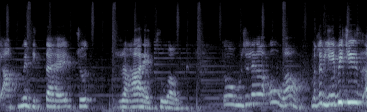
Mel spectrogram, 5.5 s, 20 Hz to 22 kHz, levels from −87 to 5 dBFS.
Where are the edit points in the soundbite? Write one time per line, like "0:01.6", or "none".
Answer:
0:04.6

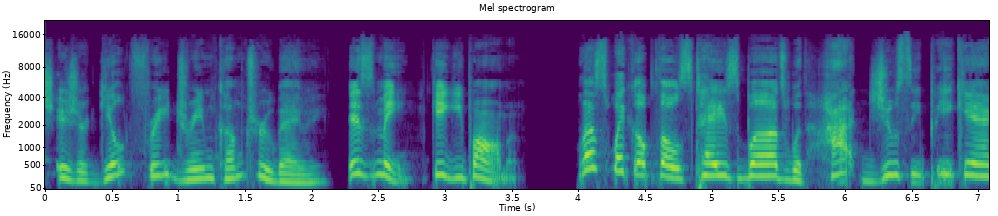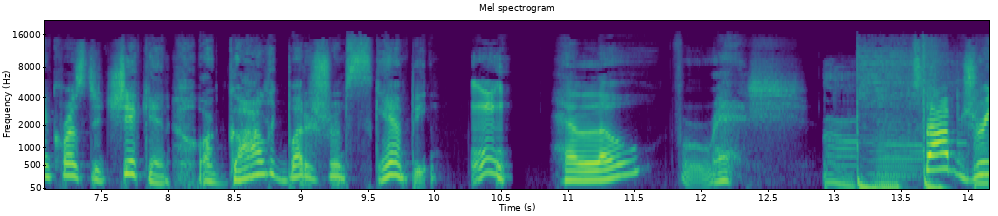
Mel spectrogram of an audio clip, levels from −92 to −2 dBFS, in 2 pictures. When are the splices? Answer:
none

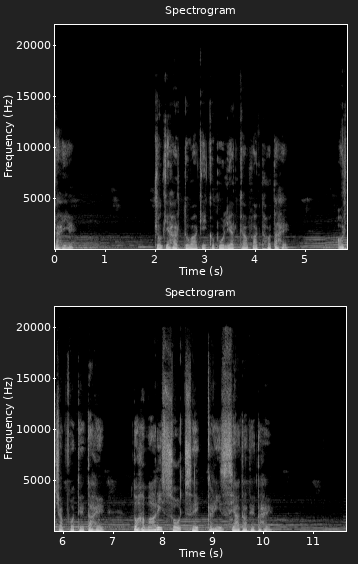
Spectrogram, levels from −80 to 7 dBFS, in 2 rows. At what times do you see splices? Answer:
0:10.1

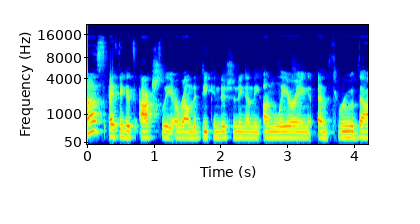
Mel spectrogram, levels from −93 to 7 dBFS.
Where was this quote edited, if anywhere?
none

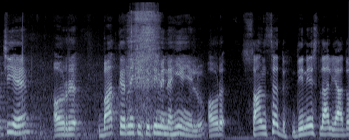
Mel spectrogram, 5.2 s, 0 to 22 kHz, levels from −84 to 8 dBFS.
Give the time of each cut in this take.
0:03.0

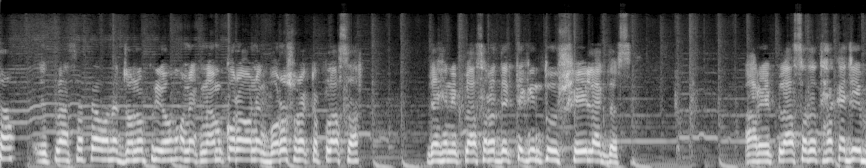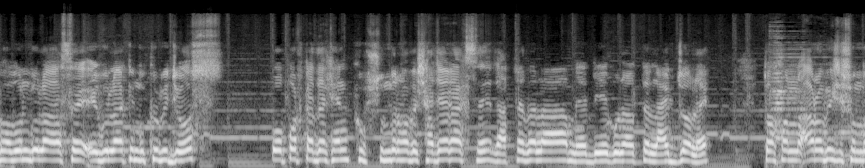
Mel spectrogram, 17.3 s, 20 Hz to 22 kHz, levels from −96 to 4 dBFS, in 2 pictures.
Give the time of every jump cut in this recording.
none

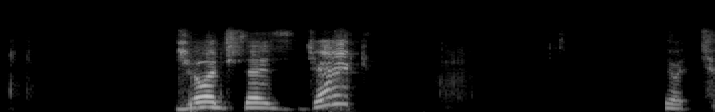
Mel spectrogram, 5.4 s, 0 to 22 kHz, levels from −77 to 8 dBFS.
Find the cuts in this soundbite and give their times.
0:01.3

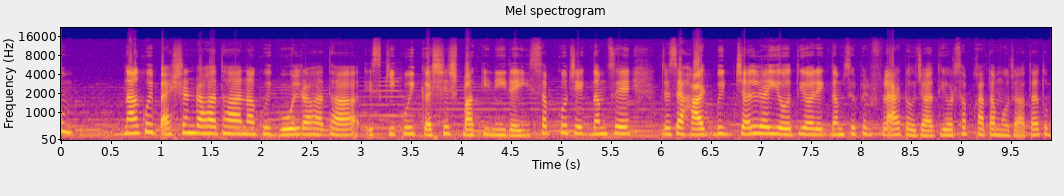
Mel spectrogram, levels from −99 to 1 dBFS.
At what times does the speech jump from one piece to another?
none

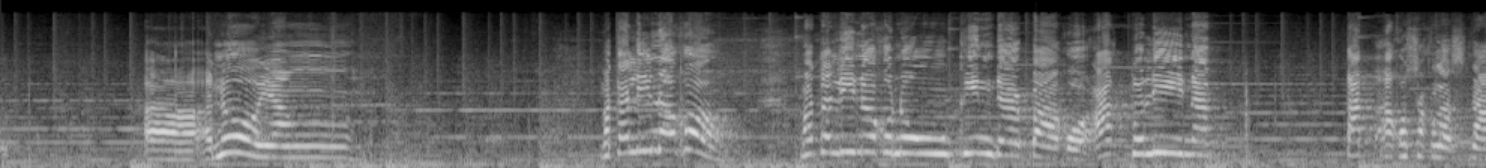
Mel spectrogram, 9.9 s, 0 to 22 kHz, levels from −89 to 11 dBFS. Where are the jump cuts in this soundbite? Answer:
none

